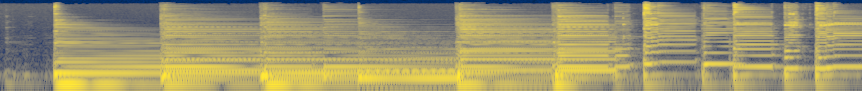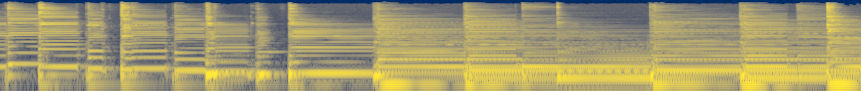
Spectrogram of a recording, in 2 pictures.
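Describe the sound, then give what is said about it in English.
Resonator guitar strums an A minor chord, then picks a quick run of single notes and returns to the A minor strum; the notes ring bright and metallic, with a steady, loud strumming rhythm at both ends. “So I'm going to come into the lick from strumming that A minor chord, and then I'm going to exit the lick going back to that A minor chord.”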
